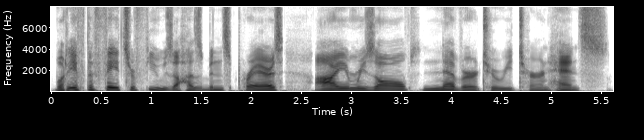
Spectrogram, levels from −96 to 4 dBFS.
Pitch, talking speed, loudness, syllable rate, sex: 130 Hz, 160 wpm, -19 LUFS, 4.7 syllables/s, male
